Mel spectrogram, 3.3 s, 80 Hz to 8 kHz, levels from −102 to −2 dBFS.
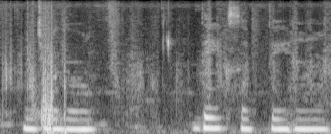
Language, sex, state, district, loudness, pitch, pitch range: Hindi, female, Bihar, Kaimur, -16 LUFS, 200 Hz, 195-215 Hz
